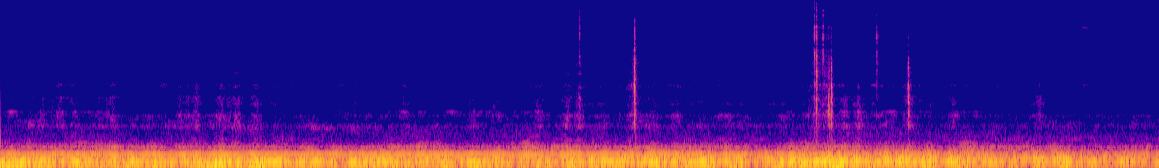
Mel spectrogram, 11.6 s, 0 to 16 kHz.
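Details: BYD Atto 3 at 20–32 km/h: strange steady low hum with a constant mid tone on top of the pedestrian safety sound, over road rumble, with a few clicks. Cause unexplained.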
